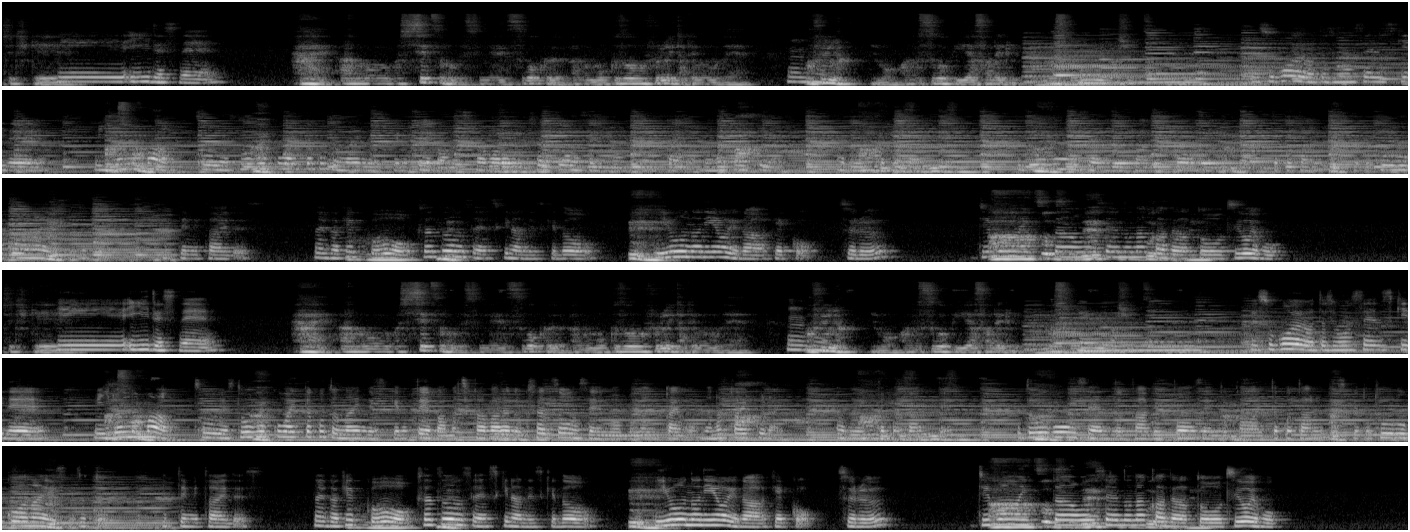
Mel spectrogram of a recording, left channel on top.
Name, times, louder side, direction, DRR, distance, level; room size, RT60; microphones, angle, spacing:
voice 1, 0.0-0.7 2.9-7.4 8.0-12.1 15.1-15.8 16.5-16.7 18.9-19.5 21.4-22.3 22.6-23.9 24.3-24.6 26.2-26.5 27.3-27.5 28.5-28.7 31.5-32.7 34.4-34.8 38.0-40.2, equal, 15° right, -4 dB, 1.1 m, -25 dB
voice 2, 0.5-2.2 7.8-8.3 10.7-12.0 12.5-14.5 15.0-15.8 16.1-21.9 22.4-22.7 23.1-23.6 24.2-27.4 27.7-29.2 29.7-30.6 31.2-34.1 34.6-36.2 36.5-37.0 37.9-40.9, right 5 dB, 80° right, 11 dB, 0.4 m, -22 dB
sound 1, 10.2-29.8, left 2 dB, 55° left, 0.8 m, -28 dB
4.1 x 2.8 x 3.5 m, 0.43 s
head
